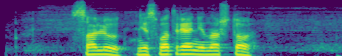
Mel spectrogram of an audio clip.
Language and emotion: Russian, neutral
